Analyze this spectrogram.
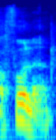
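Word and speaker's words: FUNAI: I guess what you could say is damn near poaching and just illegal activity on their lands was FUMA. I did say that correctly, didn't I? No, FUNA. But yes, FUNA.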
